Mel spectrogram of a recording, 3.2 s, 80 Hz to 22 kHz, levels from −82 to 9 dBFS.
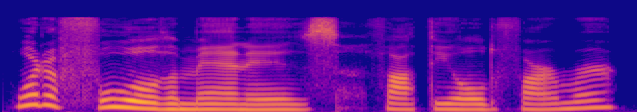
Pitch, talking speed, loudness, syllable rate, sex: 215 Hz, 190 wpm, -18 LUFS, 3.8 syllables/s, female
